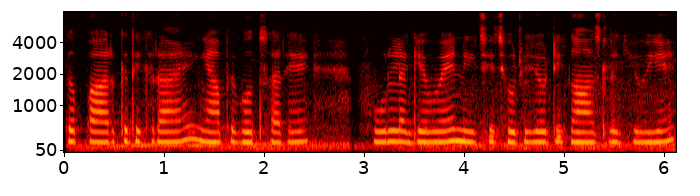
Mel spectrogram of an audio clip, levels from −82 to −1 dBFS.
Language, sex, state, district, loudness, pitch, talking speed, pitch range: Hindi, female, Bihar, Sitamarhi, -36 LUFS, 220 Hz, 175 wpm, 220-230 Hz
